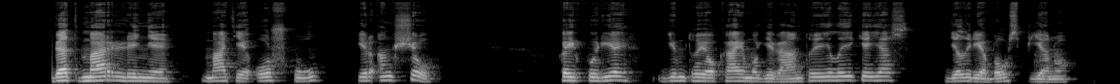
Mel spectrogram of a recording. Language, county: Lithuanian, Panevėžys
